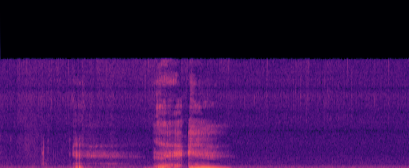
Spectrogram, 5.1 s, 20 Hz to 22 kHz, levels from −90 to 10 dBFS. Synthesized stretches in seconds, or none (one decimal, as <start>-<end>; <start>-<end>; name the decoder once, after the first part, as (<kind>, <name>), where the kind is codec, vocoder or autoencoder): none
